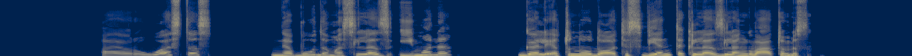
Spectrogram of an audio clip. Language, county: Lithuanian, Klaipėda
